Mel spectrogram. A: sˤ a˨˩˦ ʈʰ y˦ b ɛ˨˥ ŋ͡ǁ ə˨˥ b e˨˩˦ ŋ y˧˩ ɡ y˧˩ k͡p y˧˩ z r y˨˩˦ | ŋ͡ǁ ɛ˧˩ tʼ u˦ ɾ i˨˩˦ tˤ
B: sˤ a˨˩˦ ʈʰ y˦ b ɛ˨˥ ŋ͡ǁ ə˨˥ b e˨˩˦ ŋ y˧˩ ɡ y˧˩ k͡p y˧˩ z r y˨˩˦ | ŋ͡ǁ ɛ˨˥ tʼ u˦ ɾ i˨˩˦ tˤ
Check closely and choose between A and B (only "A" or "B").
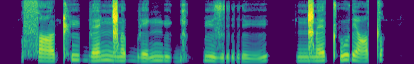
B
